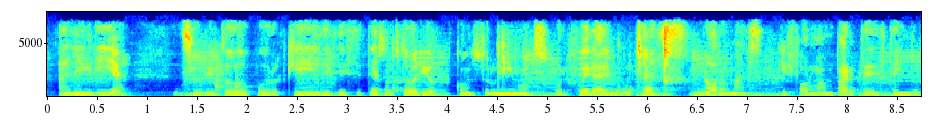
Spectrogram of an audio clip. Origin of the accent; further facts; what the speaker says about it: Cosquín, Córdoba, Argentina; de Cosquín. Para presentarles este disco.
